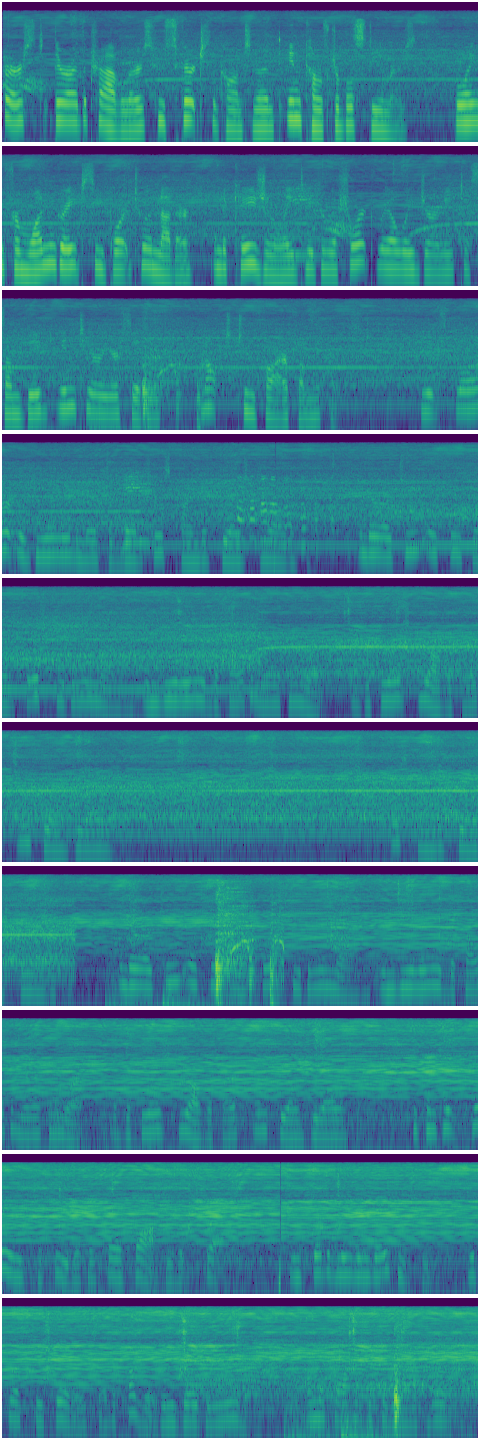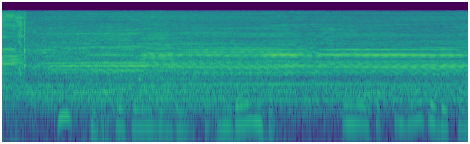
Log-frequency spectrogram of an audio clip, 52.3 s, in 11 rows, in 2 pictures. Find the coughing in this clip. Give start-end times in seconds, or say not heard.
9.8-11.7, 29.6-31.4, 45.6-46.9.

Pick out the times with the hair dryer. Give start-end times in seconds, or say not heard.
0.0-29.3, 44.8-52.2.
